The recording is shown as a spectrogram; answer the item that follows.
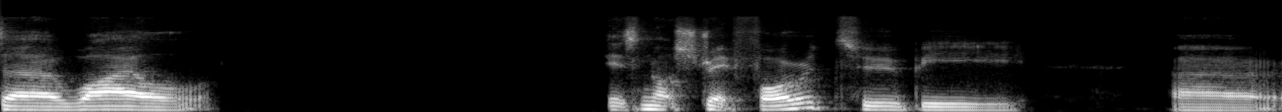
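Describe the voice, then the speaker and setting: Man, academic lecture, video call mic, mellow tone, hesitant, many fillers and restarts. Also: medium pitch. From Highlands of Scotland. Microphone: video call computer mic.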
